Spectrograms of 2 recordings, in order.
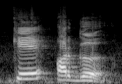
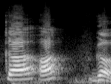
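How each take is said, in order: First: "के और ग" named as letters, drawn out slowly; spelled out slowly. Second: "क और ग" said as bare sounds k and g, drawn out; letter sounds, slow. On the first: Teacher to students, naming the letters slowly. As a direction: say "के और ग" as the letter names, stretched. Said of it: "one eighty degree पर है". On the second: Teacher to students, sounding out the consonants slowly. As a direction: give "क और ग" as the short sounds, slowly and clearly. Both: Shown as a demonstration.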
